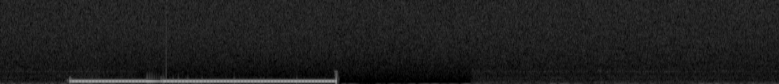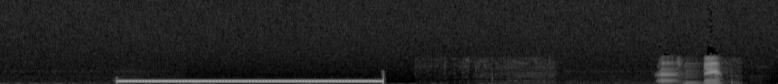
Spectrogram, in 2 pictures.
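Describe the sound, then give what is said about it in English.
Telephone dial tone heard while dialing a number: two steady, unbroken hums of about two seconds each, separated by quiet rustling and followed by a short cluster of higher, wavering tones near the end. “Let's dial this number.”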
